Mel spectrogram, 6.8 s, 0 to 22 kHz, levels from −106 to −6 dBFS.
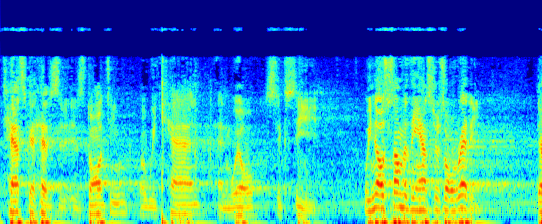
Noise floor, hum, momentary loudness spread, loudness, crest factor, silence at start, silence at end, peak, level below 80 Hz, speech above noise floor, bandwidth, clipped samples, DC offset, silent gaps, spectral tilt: -48 dBFS; none; 17 LU; -29 LUFS; 20 dB; 0 s; 0 s; -8 dBFS; -42 dBFS; 19 dB; 14 kHz; under 0.1%; under 0.1%; none; -4.5 dB/octave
